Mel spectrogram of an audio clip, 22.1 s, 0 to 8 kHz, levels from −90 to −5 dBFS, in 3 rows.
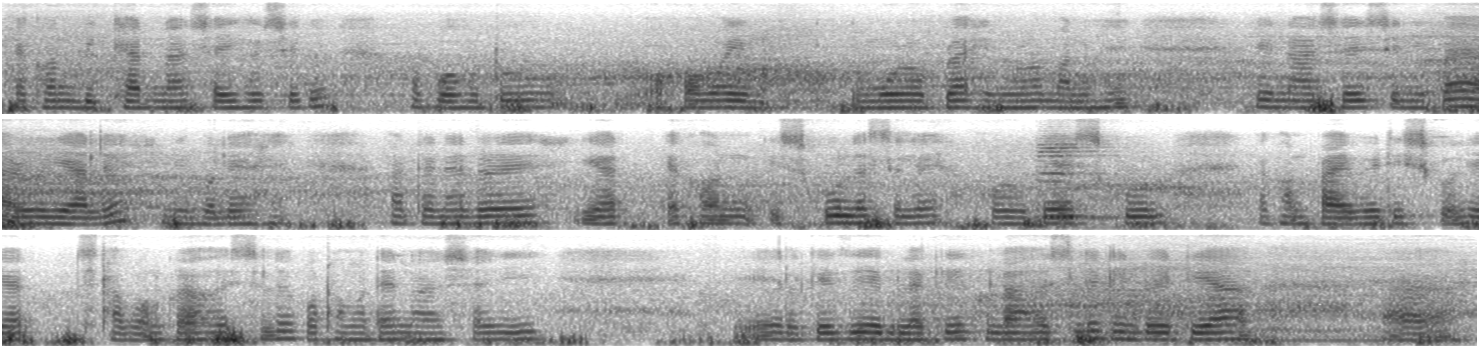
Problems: constant background noise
